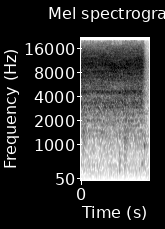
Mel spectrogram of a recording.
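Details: Brief loud hiss of an aerosol spray, about one second, cutting off sharply: cold spray for a tooth vitality test, applied buccally during diagnosis of a patient.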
